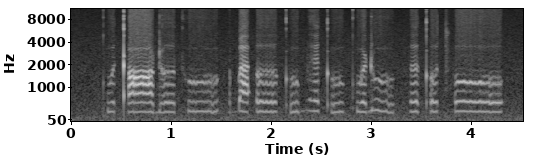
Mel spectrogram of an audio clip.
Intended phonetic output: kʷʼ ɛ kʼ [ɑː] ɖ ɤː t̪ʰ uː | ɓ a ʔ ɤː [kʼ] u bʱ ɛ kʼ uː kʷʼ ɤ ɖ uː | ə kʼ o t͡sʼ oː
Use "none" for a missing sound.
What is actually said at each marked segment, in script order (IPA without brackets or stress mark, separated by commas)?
ɑː, kʼ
